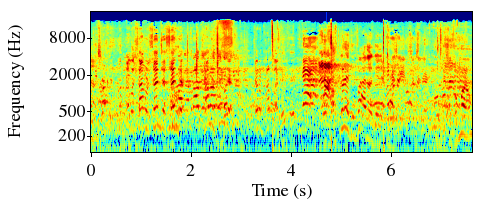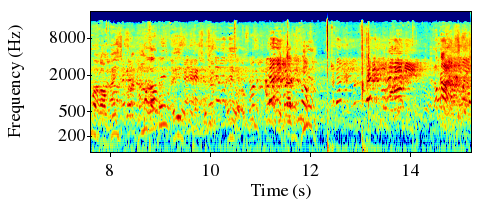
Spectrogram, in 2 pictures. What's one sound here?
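Men shout and call out across an outdoor field.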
